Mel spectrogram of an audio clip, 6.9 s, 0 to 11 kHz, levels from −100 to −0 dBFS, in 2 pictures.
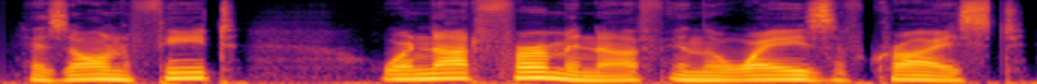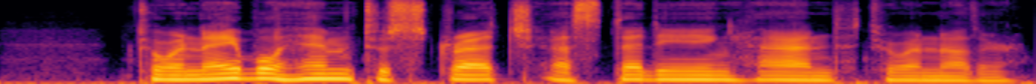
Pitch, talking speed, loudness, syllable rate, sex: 130 Hz, 190 wpm, -18 LUFS, 5.0 syllables/s, male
